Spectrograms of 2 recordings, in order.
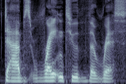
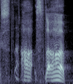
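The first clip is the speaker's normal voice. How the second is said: much softer, fading plea; feeble dying stop; 6 dB quieter than usual. Retold or imitated. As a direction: gasp it out with the last strength. Dying Sam reaches for Scrooge.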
